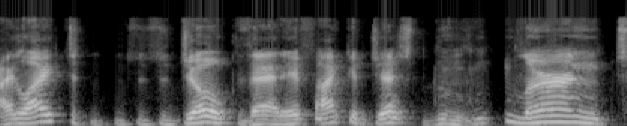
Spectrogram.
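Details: Acquired stuttering in an adult man with long COVID, attributed by him to COVID; throat spasms interfere with talking, and the stammer worsens and eases with the spasm cycle, worse when tired or overstimulated.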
